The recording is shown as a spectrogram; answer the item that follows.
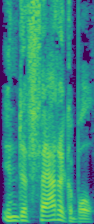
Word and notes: indefatigable: American English

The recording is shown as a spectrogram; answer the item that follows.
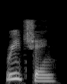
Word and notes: reaching: British English

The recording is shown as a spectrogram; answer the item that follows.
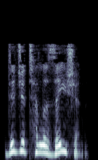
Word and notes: digitalization: British English

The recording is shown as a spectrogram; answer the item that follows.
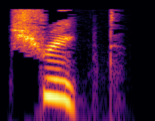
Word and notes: shrieked: British English

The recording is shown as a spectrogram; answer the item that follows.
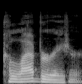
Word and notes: collaborator: American English

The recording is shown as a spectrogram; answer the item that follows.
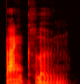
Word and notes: bank loan: British English

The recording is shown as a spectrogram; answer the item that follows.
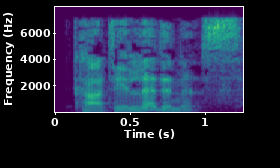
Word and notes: cotyledonous: British English

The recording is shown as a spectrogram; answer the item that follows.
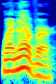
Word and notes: whenever: American English

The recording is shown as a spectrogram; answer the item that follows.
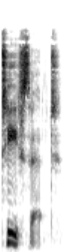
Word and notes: tea set: British English

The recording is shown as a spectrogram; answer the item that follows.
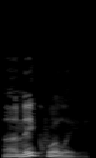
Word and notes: unequally: British English

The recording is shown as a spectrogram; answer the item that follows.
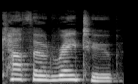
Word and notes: cathode-ray tube: American English

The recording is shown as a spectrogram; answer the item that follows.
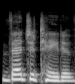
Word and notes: vegetative: American English

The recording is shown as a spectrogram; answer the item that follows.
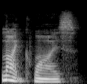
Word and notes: likewise: British English

